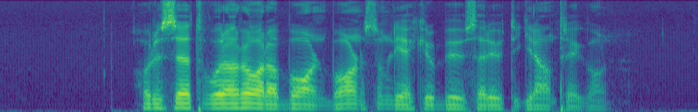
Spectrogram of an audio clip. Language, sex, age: Swedish, male, 28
